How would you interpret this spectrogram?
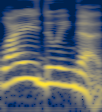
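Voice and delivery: plain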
